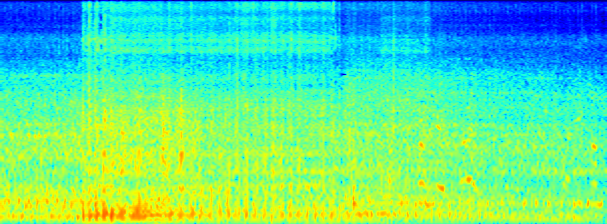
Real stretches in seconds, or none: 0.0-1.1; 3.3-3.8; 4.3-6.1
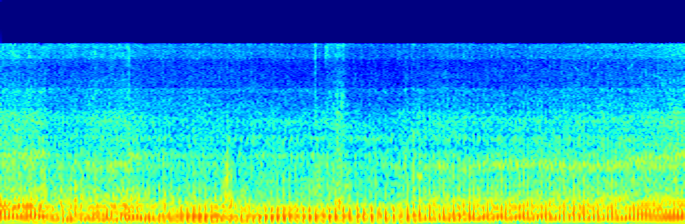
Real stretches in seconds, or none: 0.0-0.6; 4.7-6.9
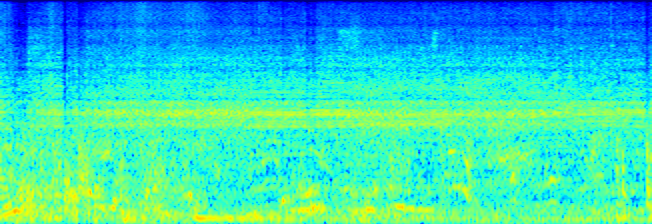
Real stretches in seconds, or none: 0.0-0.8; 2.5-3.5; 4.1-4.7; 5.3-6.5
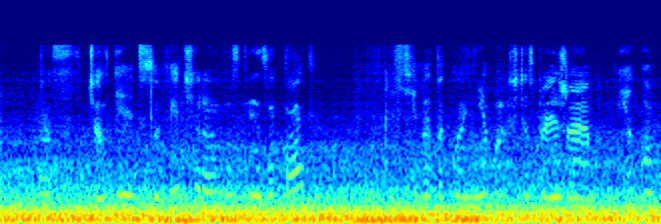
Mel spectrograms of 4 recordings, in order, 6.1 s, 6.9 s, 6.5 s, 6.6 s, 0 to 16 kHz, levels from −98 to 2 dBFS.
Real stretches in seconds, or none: 5.1-6.0

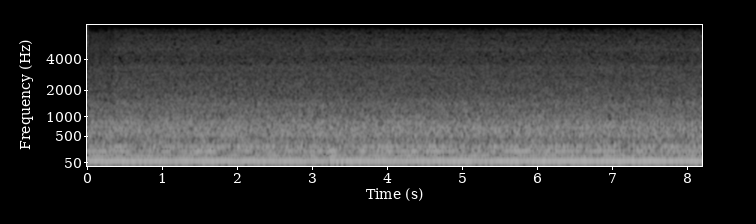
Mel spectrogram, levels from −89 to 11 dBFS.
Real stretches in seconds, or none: 0.0-6.1

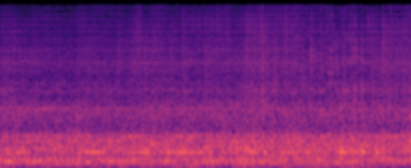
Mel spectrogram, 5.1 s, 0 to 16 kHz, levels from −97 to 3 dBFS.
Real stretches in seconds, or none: 3.7-4.6

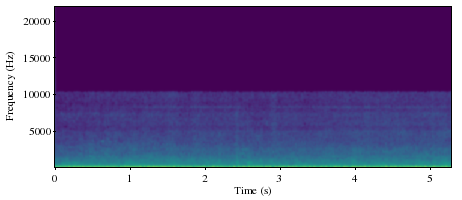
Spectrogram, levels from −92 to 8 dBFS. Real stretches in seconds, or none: 0.0-1.0; 2.5-2.9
